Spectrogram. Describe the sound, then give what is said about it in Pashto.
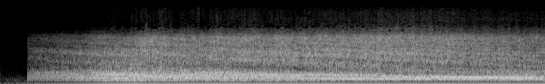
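An unmanned drone aircraft flies overhead in Ghazni province, Afghanistan, its engine drone rising quickly to a loud, steady, tonal buzz with a strong low hum that holds unbroken to the end. “دا د هغه بي پيلوټ الوتکې غږ دی چې پر افغانستان د طالبانو له حاکمیت څخه وروسته هم د غزنی ولایت تر څنګ د پکتیا، پکتیکا او ځینو نورو ولایتونو په هوا کې ګرځي.”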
